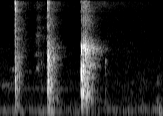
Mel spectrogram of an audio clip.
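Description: Children clap in a first-grade maths class, giving three quick, crisp separate claps that sound close and brief.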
